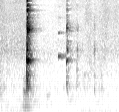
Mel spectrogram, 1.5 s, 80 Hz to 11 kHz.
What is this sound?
tasas chocando 4
bar, coffe, shop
